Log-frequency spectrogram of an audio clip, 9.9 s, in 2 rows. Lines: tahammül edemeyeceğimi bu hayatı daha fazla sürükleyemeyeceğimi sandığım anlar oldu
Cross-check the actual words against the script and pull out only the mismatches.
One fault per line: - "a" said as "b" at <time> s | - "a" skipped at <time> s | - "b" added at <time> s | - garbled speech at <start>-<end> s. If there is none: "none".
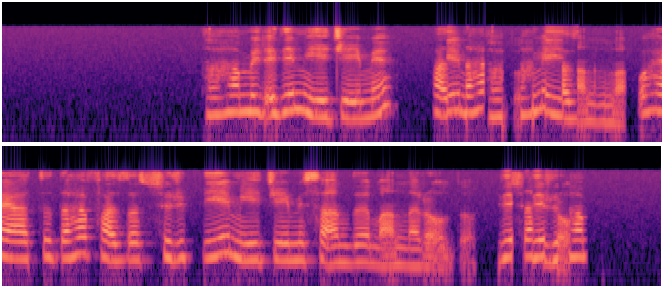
- garbled speech at 3.2-4.7 s
- garbled speech at 8.6-9.3 s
